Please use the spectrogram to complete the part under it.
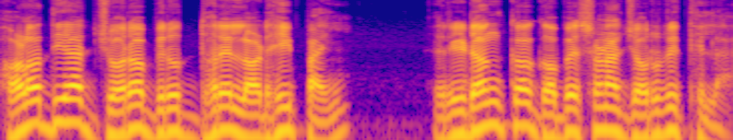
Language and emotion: Odia, neutral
